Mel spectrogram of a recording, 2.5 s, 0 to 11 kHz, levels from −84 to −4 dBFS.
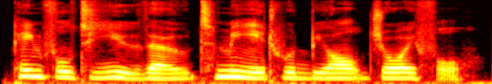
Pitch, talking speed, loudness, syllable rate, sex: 175 Hz, 270 wpm, -15 LUFS, 5.5 syllables/s, female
